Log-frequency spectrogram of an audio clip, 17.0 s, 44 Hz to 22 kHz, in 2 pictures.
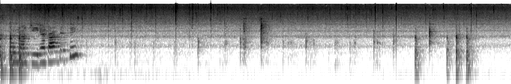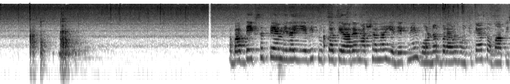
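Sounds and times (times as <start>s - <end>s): ginger sizzling in oil: 0.0s - 17.0s
spoon knocking on pot: 6.2s - 8.0s, 9.0s - 9.9s.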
